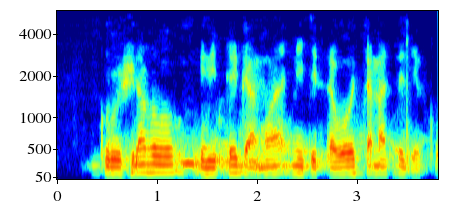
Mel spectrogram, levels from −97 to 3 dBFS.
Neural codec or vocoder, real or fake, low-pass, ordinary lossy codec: codec, 16 kHz, 2 kbps, FreqCodec, larger model; fake; 5.4 kHz; AAC, 48 kbps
